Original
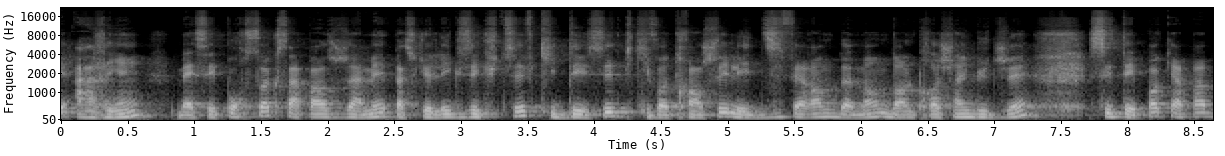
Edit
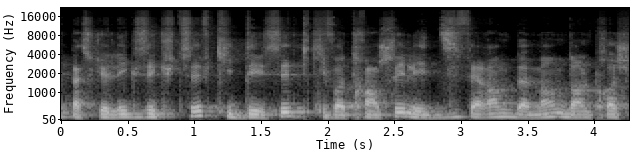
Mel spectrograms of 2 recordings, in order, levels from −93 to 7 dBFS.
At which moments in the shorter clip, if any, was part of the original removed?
none

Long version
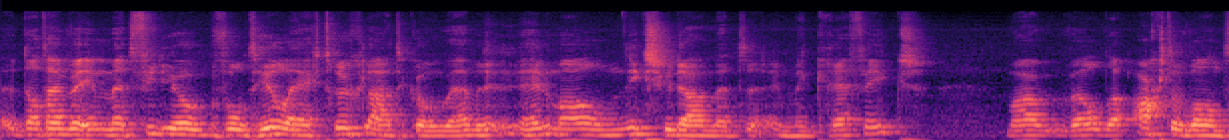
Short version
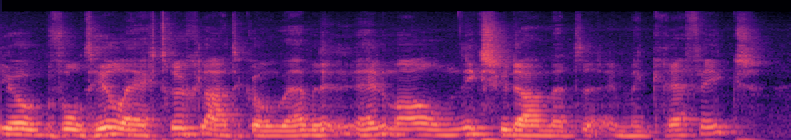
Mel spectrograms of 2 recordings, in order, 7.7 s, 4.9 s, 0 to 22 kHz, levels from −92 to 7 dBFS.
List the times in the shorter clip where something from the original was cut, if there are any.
none

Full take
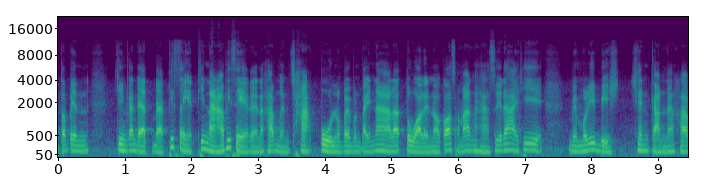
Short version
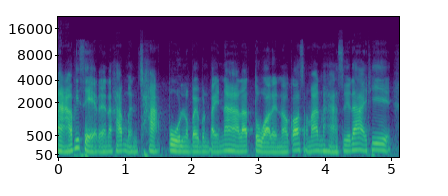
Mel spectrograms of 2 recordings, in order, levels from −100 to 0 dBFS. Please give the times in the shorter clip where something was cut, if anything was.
none

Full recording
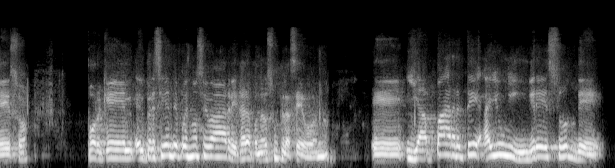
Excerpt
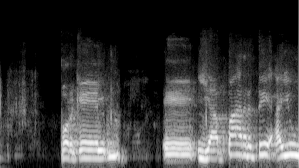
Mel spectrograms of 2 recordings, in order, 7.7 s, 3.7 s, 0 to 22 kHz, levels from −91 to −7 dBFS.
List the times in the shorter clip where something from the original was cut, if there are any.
1.3 s

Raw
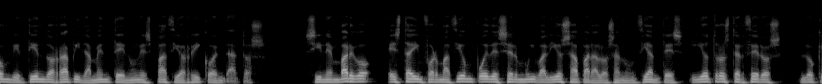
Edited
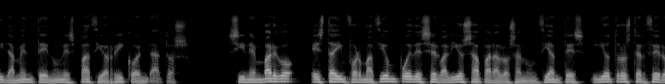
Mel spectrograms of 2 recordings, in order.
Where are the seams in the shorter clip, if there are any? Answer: 4.4 s

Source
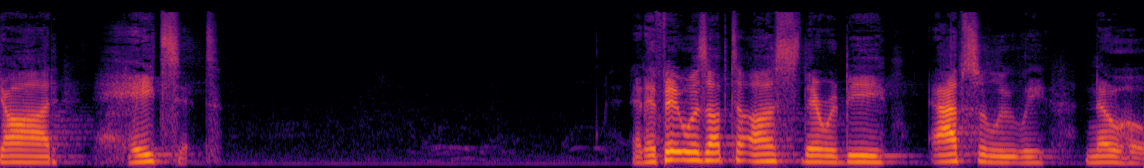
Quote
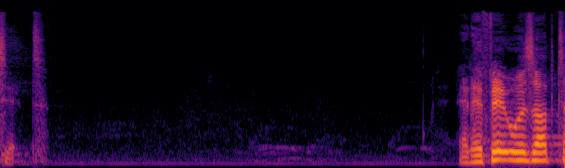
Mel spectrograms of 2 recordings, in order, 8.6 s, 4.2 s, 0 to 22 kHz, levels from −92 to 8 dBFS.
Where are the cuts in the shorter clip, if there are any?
none

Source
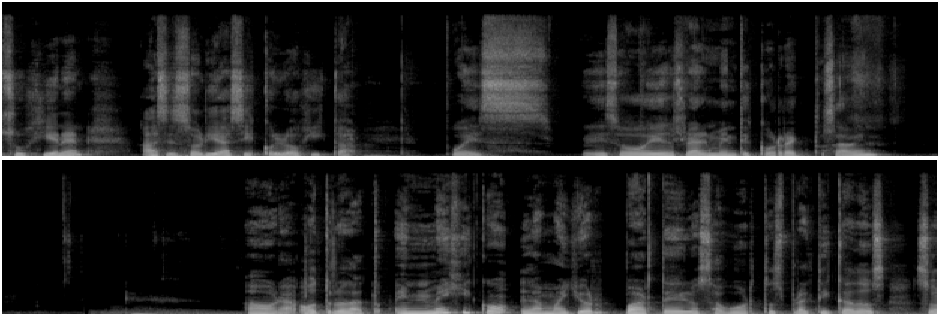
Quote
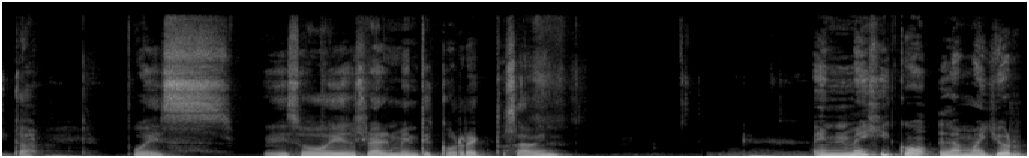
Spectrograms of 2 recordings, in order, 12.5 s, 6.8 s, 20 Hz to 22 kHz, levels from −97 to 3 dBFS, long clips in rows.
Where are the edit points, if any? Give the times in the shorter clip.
5.4 s

